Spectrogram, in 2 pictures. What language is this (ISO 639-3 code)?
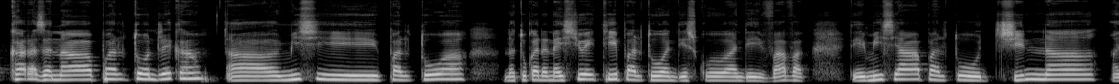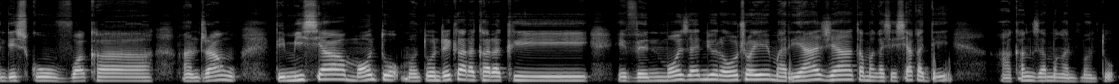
bzc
